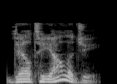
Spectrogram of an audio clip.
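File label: "deltiology", British English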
